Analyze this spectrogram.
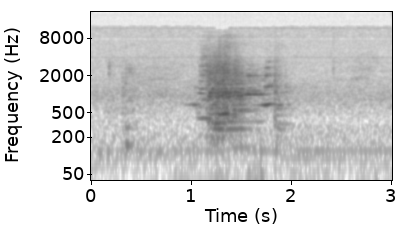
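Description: A heavy metal grill lid creaks open.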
